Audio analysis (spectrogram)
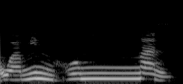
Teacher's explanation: huruf mim bertasydid jadi ini dibacanya dengan dengung dan ditahan selama dua harokat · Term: idgham mimi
